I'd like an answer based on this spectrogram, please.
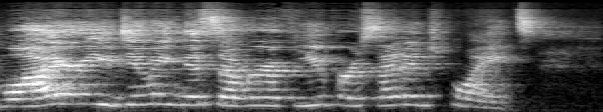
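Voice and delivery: play-acted, fed-up, exasperated yell, pitched high. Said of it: "I'm yelling at the T V".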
